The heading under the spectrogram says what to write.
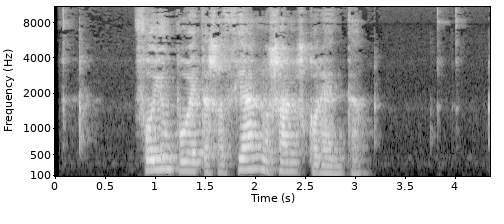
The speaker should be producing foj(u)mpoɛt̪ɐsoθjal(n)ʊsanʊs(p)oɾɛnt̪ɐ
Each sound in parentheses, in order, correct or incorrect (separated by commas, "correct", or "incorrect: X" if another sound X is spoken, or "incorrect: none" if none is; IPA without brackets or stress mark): correct, correct, incorrect: k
